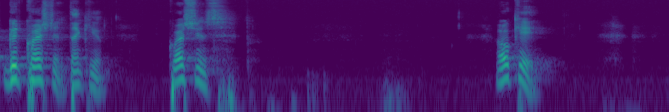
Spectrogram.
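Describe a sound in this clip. An elderly man speaks slowly into a microphone in a large echoing hall.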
